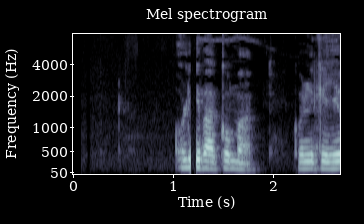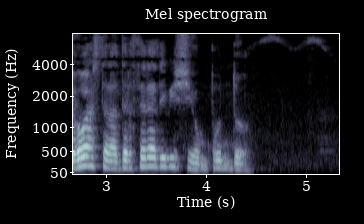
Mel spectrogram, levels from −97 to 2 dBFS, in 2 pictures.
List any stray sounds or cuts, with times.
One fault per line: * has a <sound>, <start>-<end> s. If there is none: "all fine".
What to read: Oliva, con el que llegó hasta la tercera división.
* has a dropout, 1.2-1.2 s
